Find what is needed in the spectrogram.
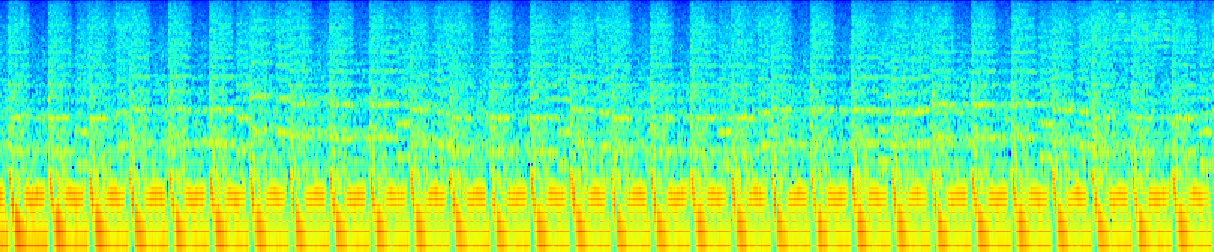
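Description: Techno played in a live DJ set: a fast, steady four-on-the-floor kick drum, each beat dropping in pitch, under a synth melody that rises and falls.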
